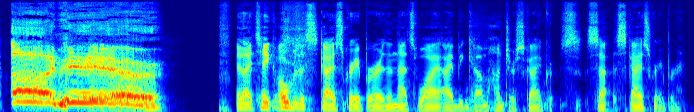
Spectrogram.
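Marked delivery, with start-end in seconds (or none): 0.1-1.7 mock yell, higher and louder. Telling a story about taking over a skyscraper, speaker retells his yell. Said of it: "I yell that in there".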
